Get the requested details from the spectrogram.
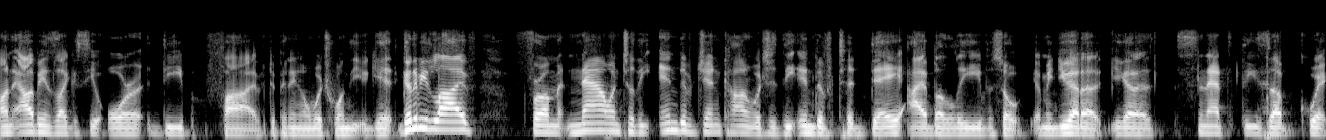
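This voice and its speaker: Delivered at a moderate pace in a strong Southern US accent, the speech has an animated tone. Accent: thick Southern US. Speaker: livestream host for a game publisher. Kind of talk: live sales stream chat. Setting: live stream. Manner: casual, animated.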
